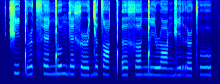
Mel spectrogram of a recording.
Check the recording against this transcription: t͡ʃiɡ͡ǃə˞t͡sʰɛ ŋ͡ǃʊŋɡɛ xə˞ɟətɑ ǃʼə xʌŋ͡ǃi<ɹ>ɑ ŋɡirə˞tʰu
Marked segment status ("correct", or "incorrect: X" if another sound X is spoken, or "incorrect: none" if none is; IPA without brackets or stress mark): correct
